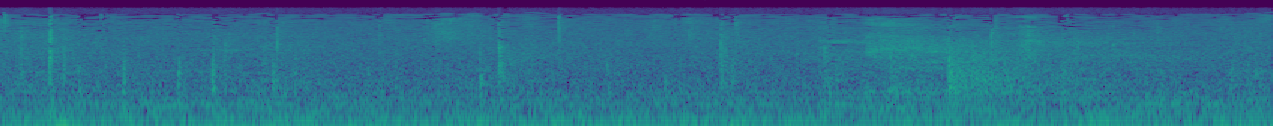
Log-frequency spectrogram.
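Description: Footsteps tap on a stone floor in a large echoing hall.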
